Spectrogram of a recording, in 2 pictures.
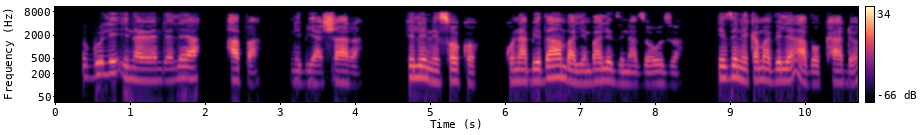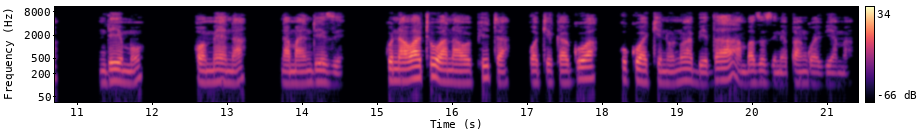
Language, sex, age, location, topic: Swahili, male, 25-35, Nairobi, finance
